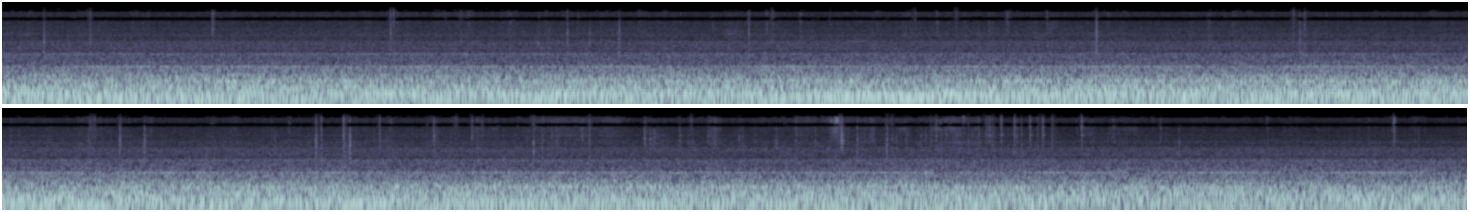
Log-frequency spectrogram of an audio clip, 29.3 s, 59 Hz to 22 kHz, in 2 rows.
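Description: Inside the cabin of a Boeing 737-8 MAX during the takeoff roll and lift-off: its CFM LEAP-1B engines at takeoff thrust give a loud, steady rumble with a steady hum over it, and faint clicks and rattles come through in the second half.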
